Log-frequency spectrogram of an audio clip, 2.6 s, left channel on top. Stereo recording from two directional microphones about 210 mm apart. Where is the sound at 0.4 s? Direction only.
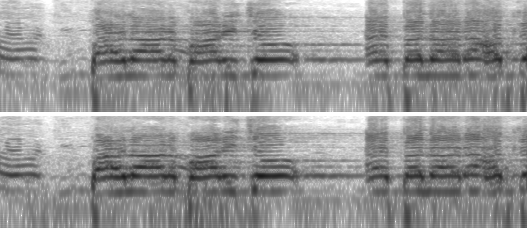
15° left (ahead or behind).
